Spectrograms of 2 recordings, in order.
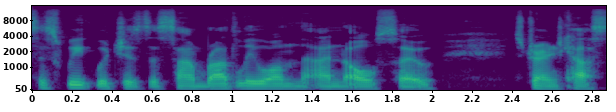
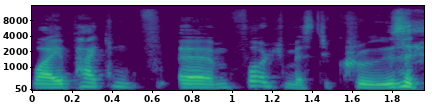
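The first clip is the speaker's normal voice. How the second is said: put-on cartoon boy voice, higher; 7 semitones higher than usual. Retelling a favorite cartoon scene, Butters voice. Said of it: "Butters turns around, he's like".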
